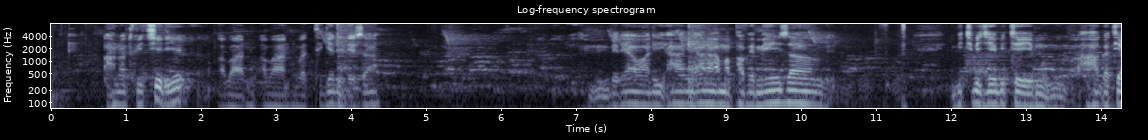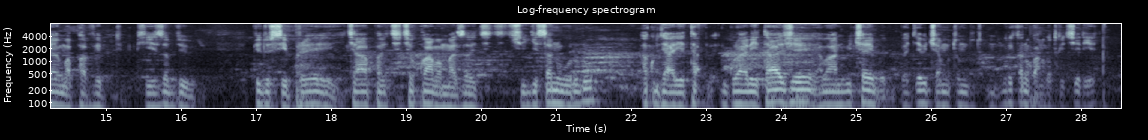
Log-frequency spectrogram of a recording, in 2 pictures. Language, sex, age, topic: Kinyarwanda, male, 18-24, government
